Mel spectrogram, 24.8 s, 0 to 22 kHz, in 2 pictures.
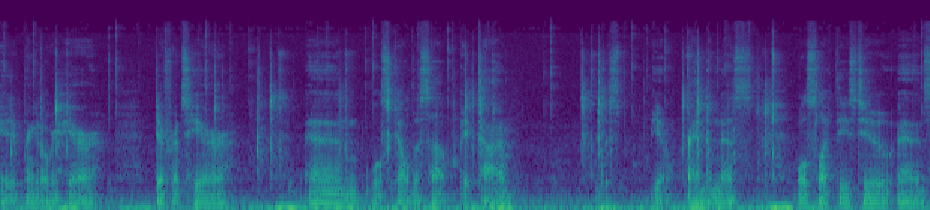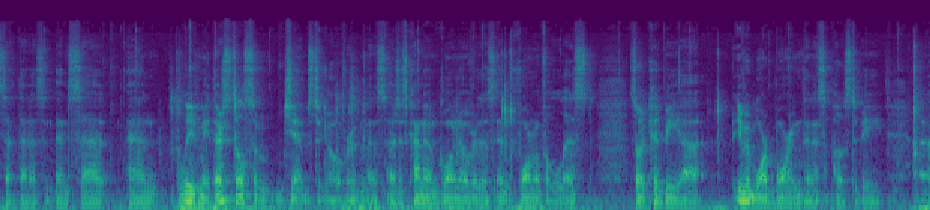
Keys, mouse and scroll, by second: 0.3 shift+click, 0.7 q, 1.4 click, 1.8 middle click, 2.6 click, 3.0 middle click, 3.5 shift+d, 4.2 click, 4.4 s, 4.8 click, 5.1 g, 5.5 click, 5.7 middle click, 6.2 typing, 7.2 click, 7.7 typing, 8.3 click, 8.6 middle click, 9.0-10.1 typing, 9.5 click, 9.9 click, 12.1 click, 12.5 middle click, 13.7 click, 14.0 middle click, 14.6 shift+d, 14.8 right click, 15.5 s, 16.0 click, 16.3 middle click, 16.8 typing, 17.4 click, 17.6 middle click, 18.6 shift+click, 19.0 q, 20.6 click, 21.2 middle click, 21.6 scroll up 2, 22.6 click, 24.2 click, 24.5 typing.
